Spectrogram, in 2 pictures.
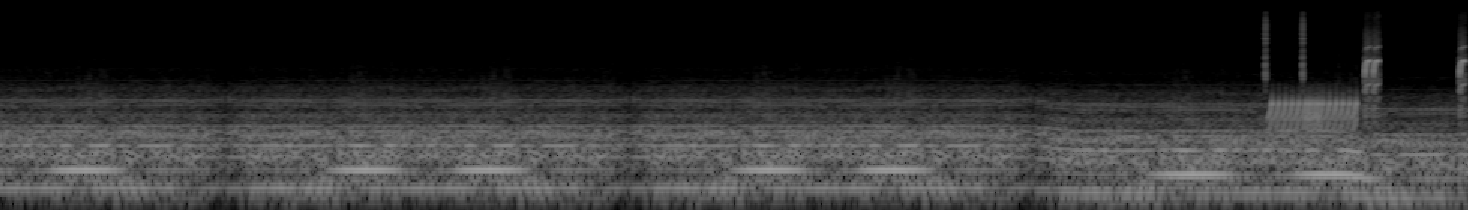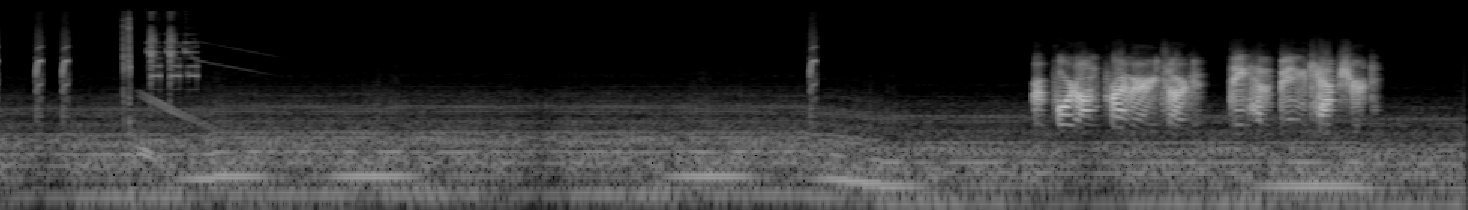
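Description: A spacecraft engine hums low and steady with a slow, pulsing throb.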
